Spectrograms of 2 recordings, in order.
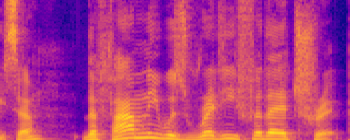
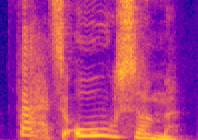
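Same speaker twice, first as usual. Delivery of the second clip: put-on excited boy; 3 dB louder than usual. A narrator's reading. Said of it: "Jeremy said".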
